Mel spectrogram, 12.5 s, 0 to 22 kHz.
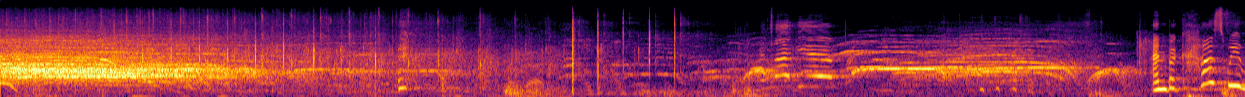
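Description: A large crowd at a Teen Wolf Comic-Con 2016 panel screams and cheers loudly, a dense roar at first that thins into scattered shrieks and whoops, then swells again near the end.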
